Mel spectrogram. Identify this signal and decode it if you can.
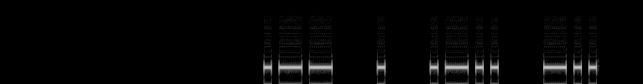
Morse code, heard as a keyed tone, about 16 wpm, 800 Hz. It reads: W E L D
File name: Alphabetical / Alphabetical mp3s / Ws @10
